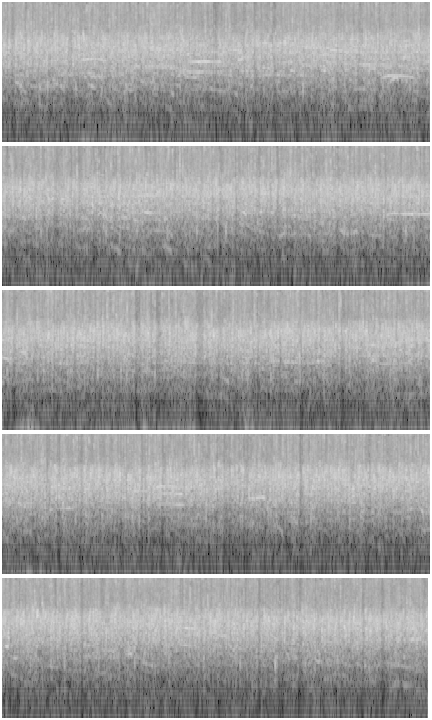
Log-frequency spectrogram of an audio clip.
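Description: Sustained applause from a chamber full of Members of Parliament: dense, steady clapping with a few voices mixed in.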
